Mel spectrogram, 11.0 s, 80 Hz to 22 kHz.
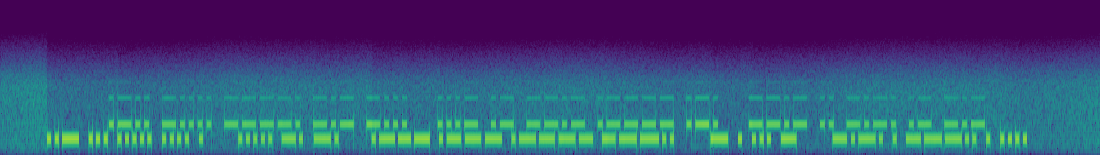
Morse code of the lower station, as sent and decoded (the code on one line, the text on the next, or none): ..- ... ..... .... . / ..... -. -. / .--- .--- .---- ---.. / - . ... - / -.-. . ---.. . ....
US5HE 5NN JJ18 TEST CE8EH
